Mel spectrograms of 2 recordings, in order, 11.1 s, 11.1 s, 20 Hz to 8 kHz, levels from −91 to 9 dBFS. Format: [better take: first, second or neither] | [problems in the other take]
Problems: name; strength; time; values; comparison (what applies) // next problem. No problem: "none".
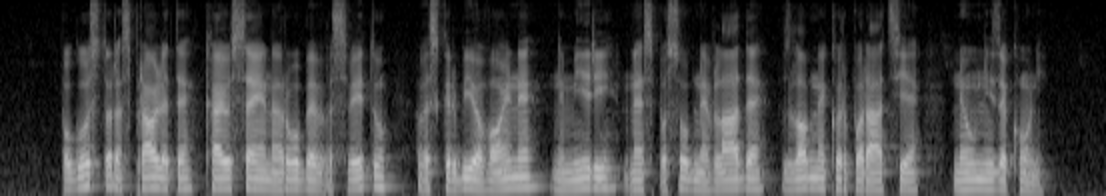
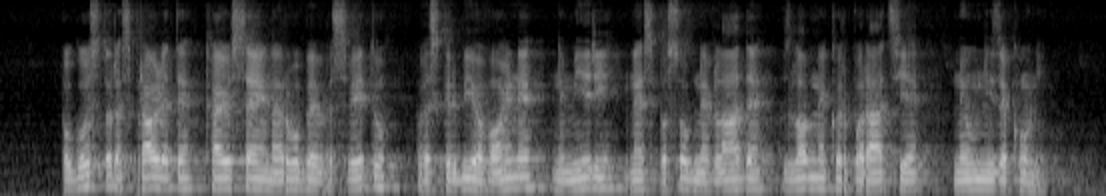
first | room echo; dies away in 0.8 s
